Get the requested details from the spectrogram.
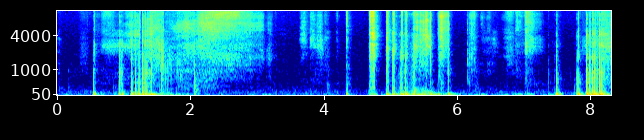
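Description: Red-nailed hands rub and turn the glossy paper pages of a large open paperback art book one after another. Soft rubbing hiss alternates with sharp, crisp flaps and crinkles as each page is lifted and laid down, with a bright papery swish between the louder turns.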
